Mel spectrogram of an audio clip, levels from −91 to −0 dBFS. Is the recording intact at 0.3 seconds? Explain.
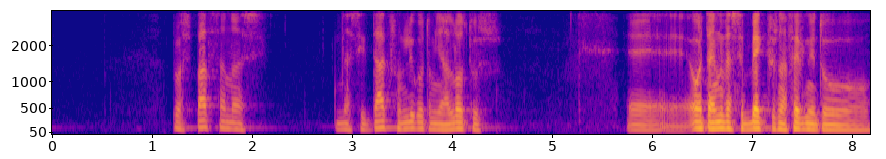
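Yes, the speech is intact at 0.3 s, with no dropout, glitch or distortion at that moment.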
